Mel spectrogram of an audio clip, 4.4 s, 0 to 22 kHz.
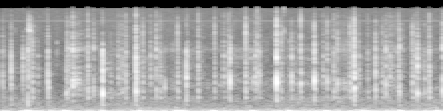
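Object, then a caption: Printed cardboard box. Long acrylic nails tap quickly on the front and edges of a hexagonal printed cardboard haggis box. The result is a rapid, irregular run of dry, light clicks with a hollow papery tone around 1 kHz and bright tips, each dying away instantly over a faint low background rumble.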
